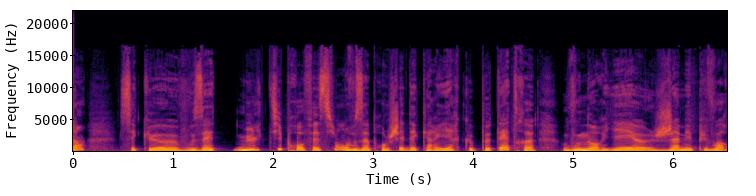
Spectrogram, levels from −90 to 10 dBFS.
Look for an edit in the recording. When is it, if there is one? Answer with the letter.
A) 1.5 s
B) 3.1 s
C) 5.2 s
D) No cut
A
